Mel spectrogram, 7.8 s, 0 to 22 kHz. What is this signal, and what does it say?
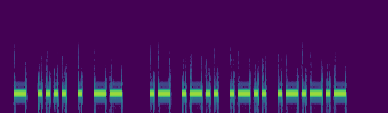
Morse code, heard as a keyed tone, about 15 wpm, 700 Hz. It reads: THEM ALL.
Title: Sentences from Top 1400 Words 15wpm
